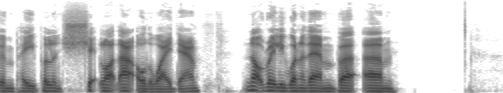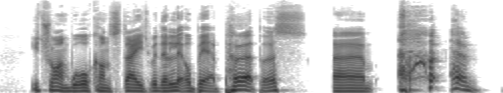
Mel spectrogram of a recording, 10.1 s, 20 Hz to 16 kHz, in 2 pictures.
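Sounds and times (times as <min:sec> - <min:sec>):
speech: 0:00.0 - 0:04.0, 0:05.4 - 0:09.9
person coughing heavily: 0:09.0 - 0:09.8.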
